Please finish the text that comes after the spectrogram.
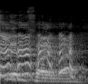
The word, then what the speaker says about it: lymphoma: It's lymphoma. Oh, Mr.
